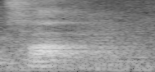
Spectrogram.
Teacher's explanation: Eastern New England, folk area of Boston, has the vowel ah in top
